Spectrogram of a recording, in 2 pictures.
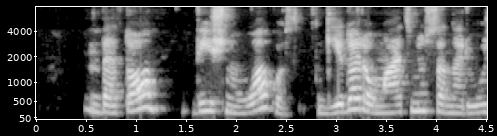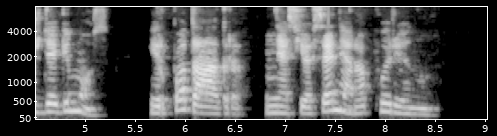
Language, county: Lithuanian, Kaunas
